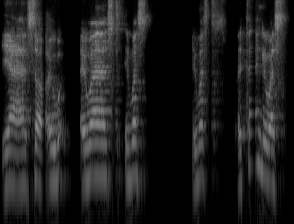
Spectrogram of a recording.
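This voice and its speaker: Man, Chilean accent, Spanish speaker, higher pitch, hesitant, polite interview guest. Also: fairly even intonation, unhurried, poor audio. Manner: hesitant, many fillers, polite. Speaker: guest researcher. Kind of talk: casual interview chat.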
